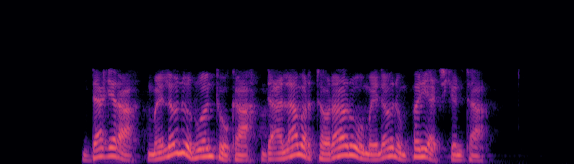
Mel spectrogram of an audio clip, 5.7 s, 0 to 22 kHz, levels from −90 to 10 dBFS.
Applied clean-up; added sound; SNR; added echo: neural mask model DeepFilterNet 3.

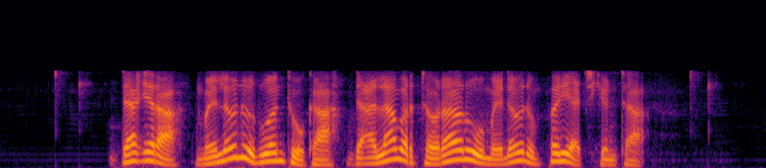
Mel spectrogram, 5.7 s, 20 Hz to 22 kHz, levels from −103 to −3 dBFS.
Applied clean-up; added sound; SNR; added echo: neural separator model SepFormer WHAMR!.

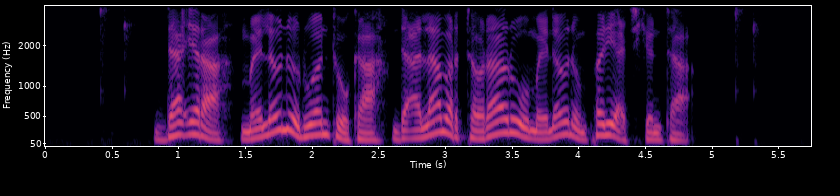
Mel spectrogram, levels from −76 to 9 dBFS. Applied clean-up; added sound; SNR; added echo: none; none; none; none.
